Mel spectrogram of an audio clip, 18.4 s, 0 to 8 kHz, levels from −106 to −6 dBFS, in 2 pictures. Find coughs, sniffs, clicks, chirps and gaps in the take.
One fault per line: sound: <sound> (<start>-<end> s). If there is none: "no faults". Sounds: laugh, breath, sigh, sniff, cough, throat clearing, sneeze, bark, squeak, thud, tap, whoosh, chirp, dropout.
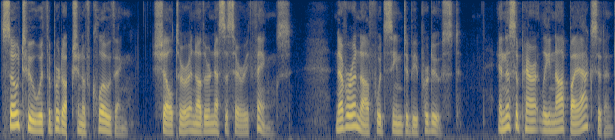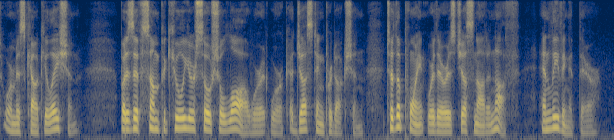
sound: dropout (1.0-1.1 s)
